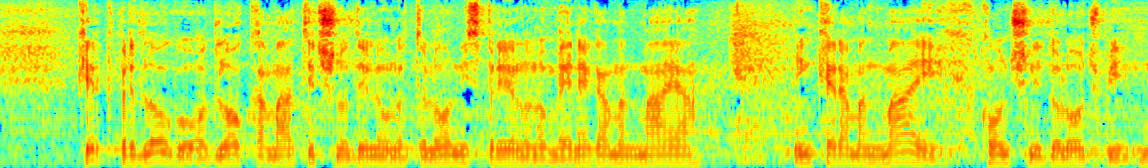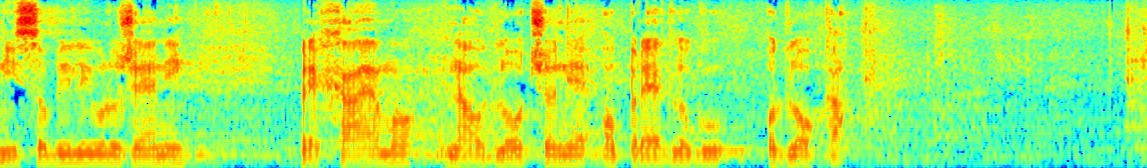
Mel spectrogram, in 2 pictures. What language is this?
Slovenian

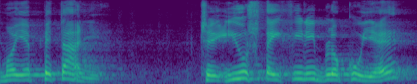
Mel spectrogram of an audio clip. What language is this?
Polish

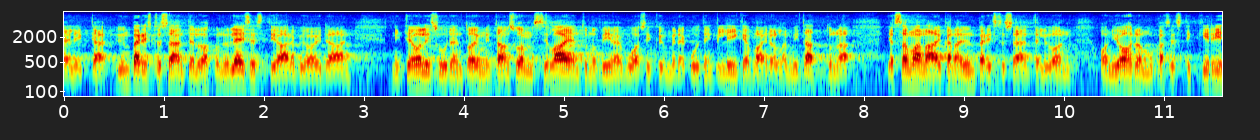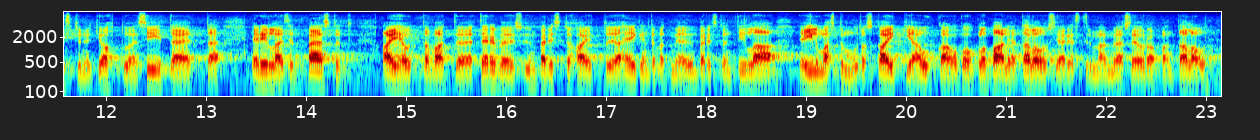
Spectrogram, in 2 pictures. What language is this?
Finnish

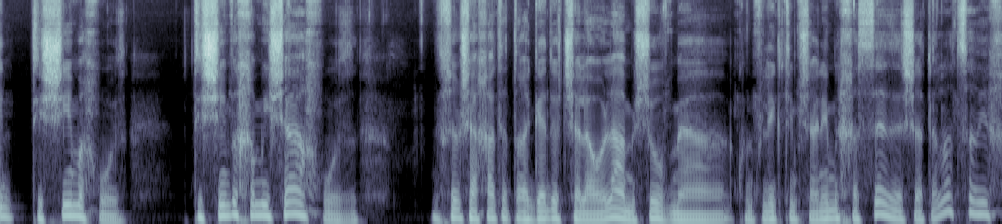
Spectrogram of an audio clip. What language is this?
Hebrew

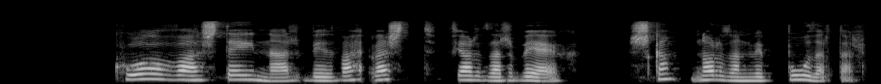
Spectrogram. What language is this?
Icelandic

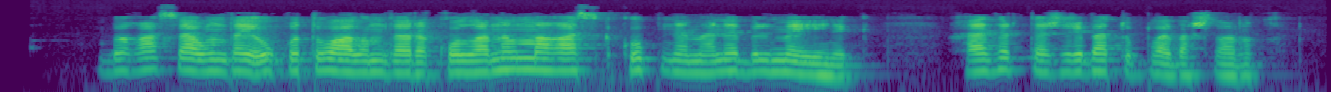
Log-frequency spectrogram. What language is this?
Bashkir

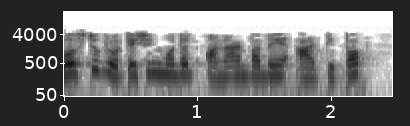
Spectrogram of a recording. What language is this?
Assamese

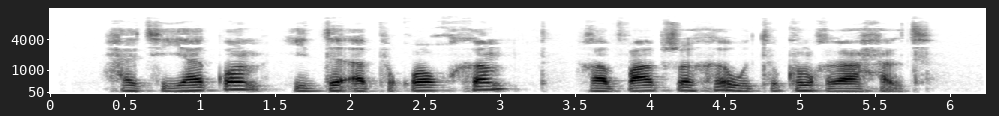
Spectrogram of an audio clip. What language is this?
Kabardian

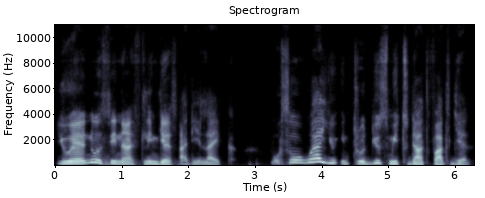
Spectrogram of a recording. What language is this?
Nigerian Pidgin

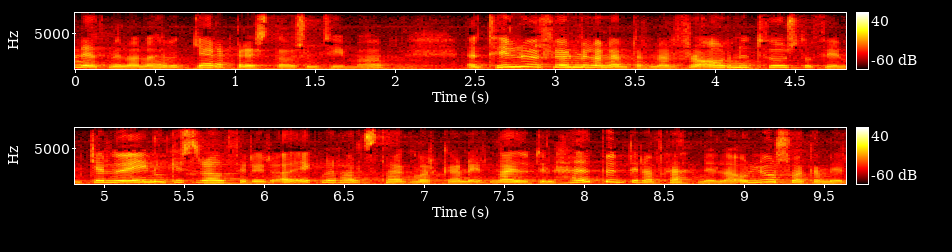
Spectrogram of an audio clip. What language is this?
Icelandic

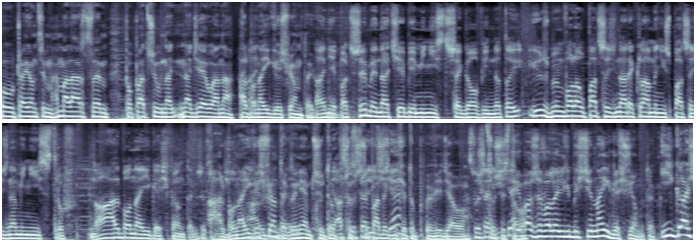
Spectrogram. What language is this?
Polish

